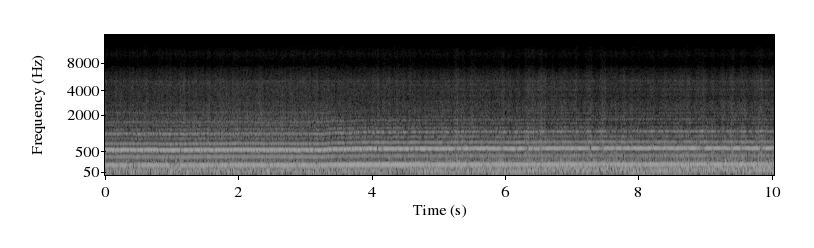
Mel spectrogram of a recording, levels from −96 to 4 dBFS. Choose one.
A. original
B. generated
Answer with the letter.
A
